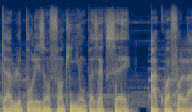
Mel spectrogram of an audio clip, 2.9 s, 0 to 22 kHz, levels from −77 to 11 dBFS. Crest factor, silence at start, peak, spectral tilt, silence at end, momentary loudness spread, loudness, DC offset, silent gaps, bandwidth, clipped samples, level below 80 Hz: 14 dB; 0 s; 0 dBFS; -5 dB/octave; 0 s; 3 LU; -15 LUFS; under 0.1%; none; 17 kHz; under 0.1%; -18 dBFS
